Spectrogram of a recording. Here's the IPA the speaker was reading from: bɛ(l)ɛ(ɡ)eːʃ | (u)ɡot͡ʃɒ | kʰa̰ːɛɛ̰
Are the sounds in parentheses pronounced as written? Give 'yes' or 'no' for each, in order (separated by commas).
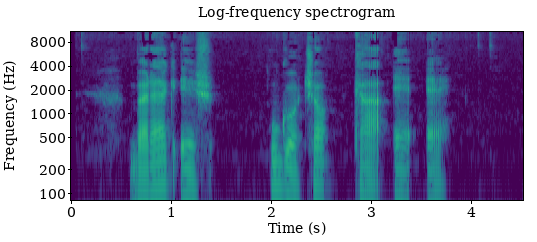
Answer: no, yes, yes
